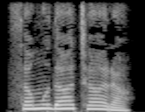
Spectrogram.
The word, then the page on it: ಸಮುದಾಚಾರ: Kannada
